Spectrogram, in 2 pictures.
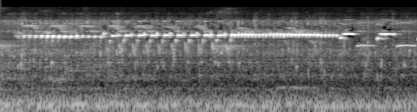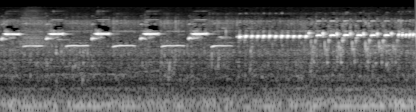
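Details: Original Spanish Timbrado canary from Spain, in a master recording for training other canaries: a sustained high rolling trill, then paired chirps alternating with lower whistled notes, closing with another rolling trill over a steady low hum.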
